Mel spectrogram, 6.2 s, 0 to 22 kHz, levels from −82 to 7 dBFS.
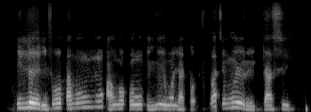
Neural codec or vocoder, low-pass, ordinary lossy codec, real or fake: codec, 44.1 kHz, 2.6 kbps, DAC; 19.8 kHz; none; fake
